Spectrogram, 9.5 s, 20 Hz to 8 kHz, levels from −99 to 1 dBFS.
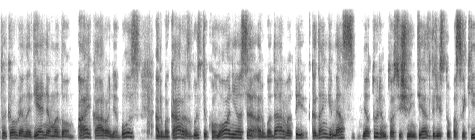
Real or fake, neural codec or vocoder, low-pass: fake; codec, 16 kHz, 4 kbps, FunCodec, trained on LibriTTS, 50 frames a second; 7.2 kHz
